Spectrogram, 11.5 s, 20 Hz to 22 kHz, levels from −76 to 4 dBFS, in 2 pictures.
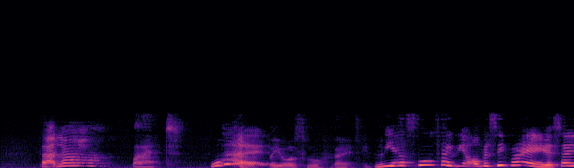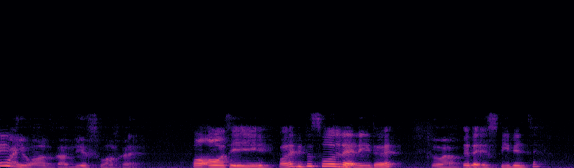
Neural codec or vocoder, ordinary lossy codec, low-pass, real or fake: codec, 16 kHz, 0.8 kbps, ZipCodec; none; 7.2 kHz; fake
